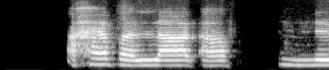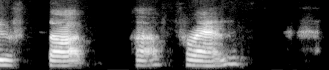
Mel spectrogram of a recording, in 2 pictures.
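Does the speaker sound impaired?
Yes: speech impediment; speech impediment after stroke; about 2 years since stroke; possibly a bit slower than before, needs extra time to speak.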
